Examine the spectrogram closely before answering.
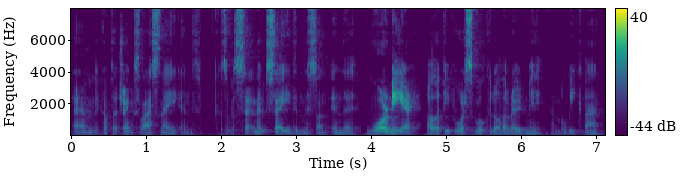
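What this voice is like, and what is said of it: Voice deeper than usual. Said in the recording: “my voice is a little deeper today because I succumbed to the lifelong addiction of having a cigarette yesterday”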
